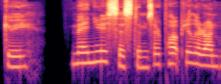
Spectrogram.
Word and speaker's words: GUI: O window systems, or graphical user interfaces, GUIs, pronounced GUI.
